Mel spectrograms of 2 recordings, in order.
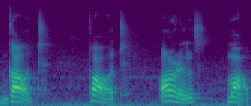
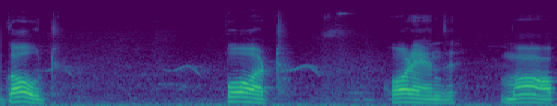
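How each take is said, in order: First: গট, পট, মপ with a short open a-like o, loud and firm; correct pronunciation. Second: গট, পট, মপ with a rounded o, the mistake; wrong pronunciation. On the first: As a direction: say it the right way, crisp. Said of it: "correct pronunciation". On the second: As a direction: imitate the non-native misreading. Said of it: "তারা কিন্তু এটা কেমন করে প". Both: Shown as a demonstration.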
